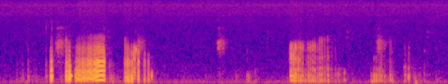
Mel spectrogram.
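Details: Irregular gurgling, bubbling bursts and a longer rumble at night from a person lying on their left side, recorded by a phone or a mic pressed against the belly, an hour after soup with little eaten that day; ordinary borborygmi.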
